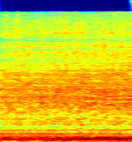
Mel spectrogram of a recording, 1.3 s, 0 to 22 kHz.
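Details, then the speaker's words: 1964 Chevy Nova small-block V8 while driving: lumpy, uneven loping idle sounding like an air-cooled VW, two cylinders dead, running cooler with no cylinder pressure. "That sounds exactly like a Volkswagen aircooled. Yeah. Runs about as good as two. Yeah. Wow. That runs hideous."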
